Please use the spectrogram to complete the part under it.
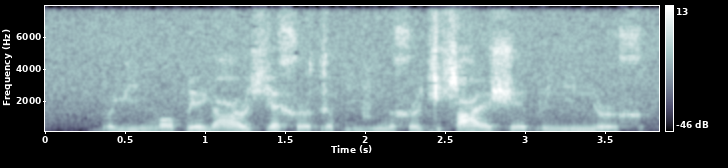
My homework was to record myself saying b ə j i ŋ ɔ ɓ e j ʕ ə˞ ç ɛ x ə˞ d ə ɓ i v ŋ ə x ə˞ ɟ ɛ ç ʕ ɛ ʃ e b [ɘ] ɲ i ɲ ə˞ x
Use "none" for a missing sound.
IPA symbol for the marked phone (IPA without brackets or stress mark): e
